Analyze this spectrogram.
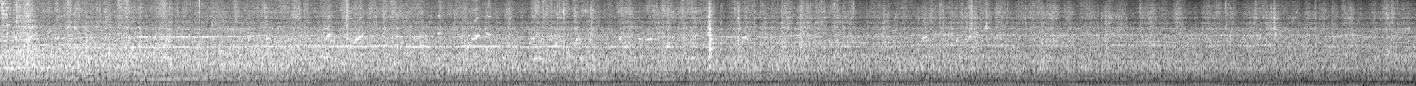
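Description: A tractor engine drones steadily nearby.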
